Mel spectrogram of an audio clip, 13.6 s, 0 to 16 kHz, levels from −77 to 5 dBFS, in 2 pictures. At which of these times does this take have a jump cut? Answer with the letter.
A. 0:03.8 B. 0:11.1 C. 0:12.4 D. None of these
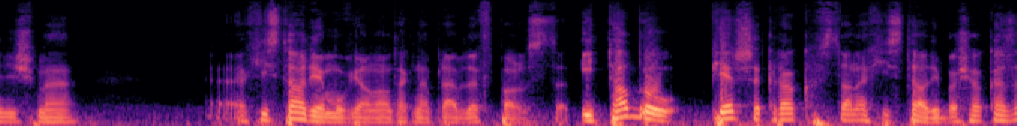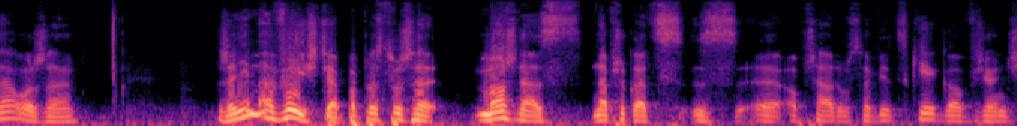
A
